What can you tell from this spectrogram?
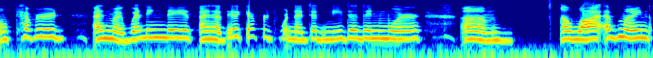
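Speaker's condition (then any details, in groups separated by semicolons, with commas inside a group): ALS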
